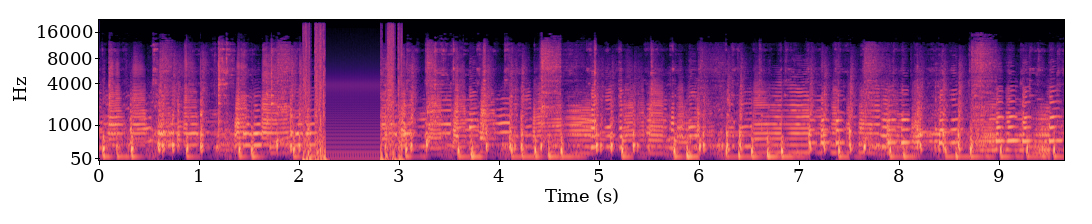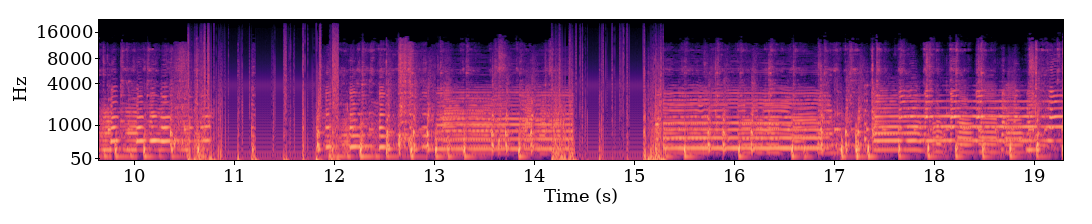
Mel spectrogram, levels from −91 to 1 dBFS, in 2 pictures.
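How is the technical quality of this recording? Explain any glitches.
Quality is compromised by three dropouts from an intermittent contact, at 2.03–3.03 s, 10.54–12.04 s and 14.17–15.29 s. A loose cable or plug briefly opens the signal path for about 0.56 s, 1.02 s and 0.69 s. The audio cuts out with crackle at each edge, leaving faint hiss during the gap.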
